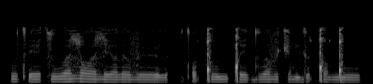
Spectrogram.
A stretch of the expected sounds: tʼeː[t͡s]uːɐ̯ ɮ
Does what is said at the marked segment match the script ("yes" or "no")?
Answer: yes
